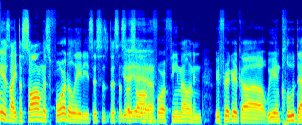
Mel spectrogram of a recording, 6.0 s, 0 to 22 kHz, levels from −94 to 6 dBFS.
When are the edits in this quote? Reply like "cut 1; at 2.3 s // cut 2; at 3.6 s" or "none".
cut 1; at 3.9 s // cut 2; at 4.8 s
